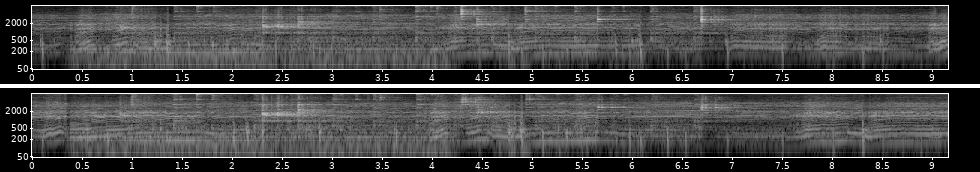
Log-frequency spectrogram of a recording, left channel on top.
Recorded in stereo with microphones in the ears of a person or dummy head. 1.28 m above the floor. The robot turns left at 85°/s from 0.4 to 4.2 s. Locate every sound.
0.9 s dripping: 5° right (ahead or behind), 7 m; by 6.9 s 70° left (ahead or behind), 7 m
